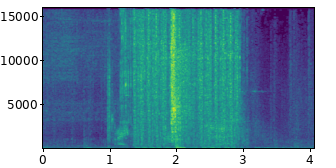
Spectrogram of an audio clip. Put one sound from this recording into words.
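Gunshots and blasts ring out.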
